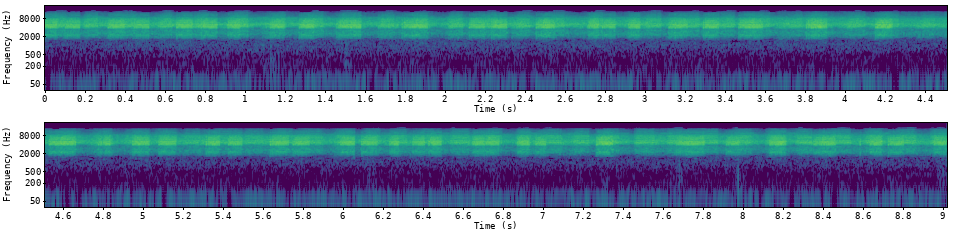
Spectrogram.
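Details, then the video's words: Midsummer cicada song from a pine forest in Greece: a loud, unbroken, high-pitched buzzing that throbs in rapid, uneven pulses for nine seconds, with no birds or other noises heard. "Cicadas singing in midsummer - Nature sounds from the Greek fauna - Sounds of cicadas"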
